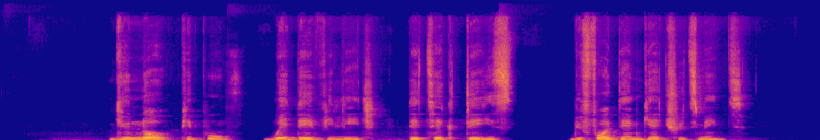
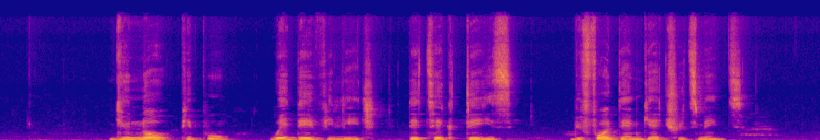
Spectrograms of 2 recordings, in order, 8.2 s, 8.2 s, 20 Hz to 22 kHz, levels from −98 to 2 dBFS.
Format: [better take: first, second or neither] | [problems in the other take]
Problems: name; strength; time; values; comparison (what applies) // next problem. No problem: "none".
second | noise reduction (neural mask model Resemble Enhance denoiser)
